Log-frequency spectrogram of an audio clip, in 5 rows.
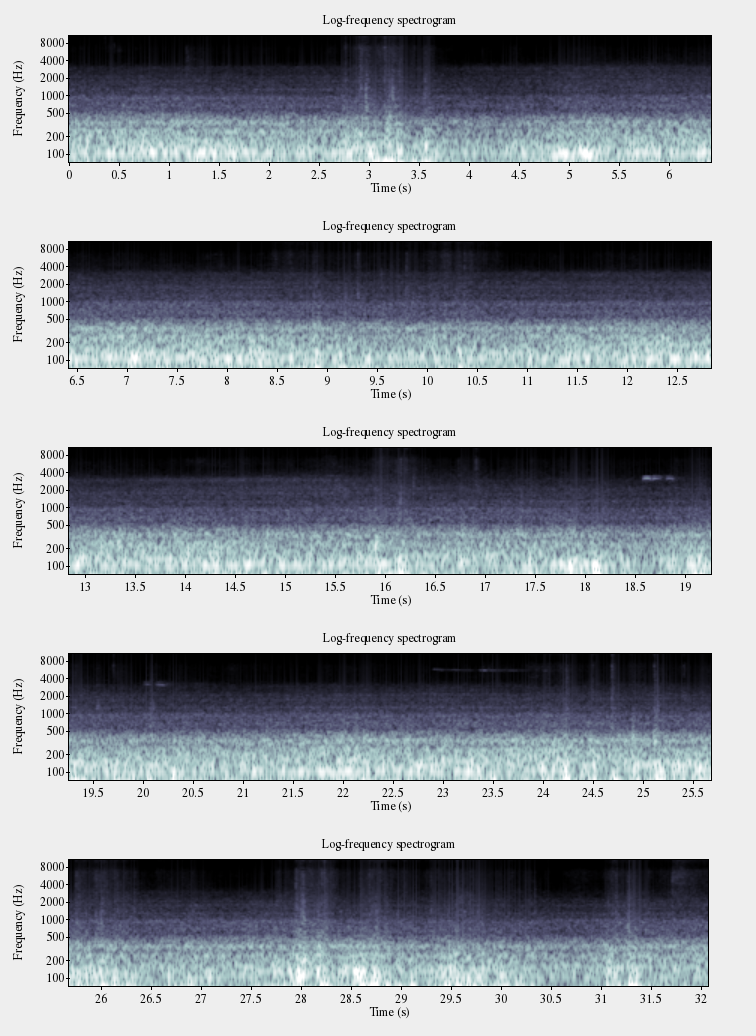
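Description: Steady low road and tyre rumble heard inside the cabin of a moving Tesla Model 3, an electric car with no engine sound, with a few brief knocks about three seconds in, around the middle and near the end.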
